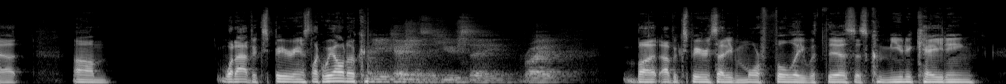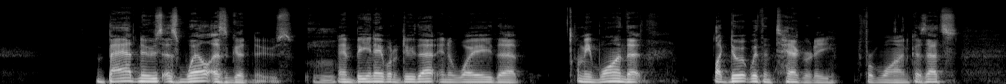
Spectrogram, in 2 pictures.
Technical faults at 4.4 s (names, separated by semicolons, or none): switch to a distant microphone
